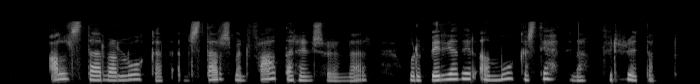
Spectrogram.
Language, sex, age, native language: Icelandic, female, 20-29, Icelandic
